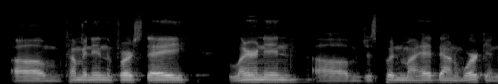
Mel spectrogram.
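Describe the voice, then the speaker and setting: A man with an ordinary speaking voice talks at a moderate pace, his fairly low pitch held in fairly even intonation. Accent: American. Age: 20s. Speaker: basketball player. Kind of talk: press conference. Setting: news conference.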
